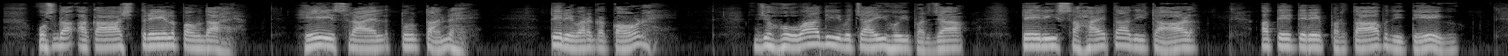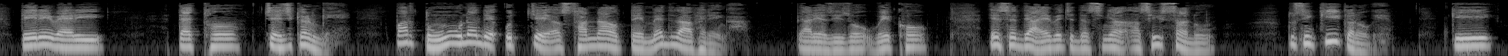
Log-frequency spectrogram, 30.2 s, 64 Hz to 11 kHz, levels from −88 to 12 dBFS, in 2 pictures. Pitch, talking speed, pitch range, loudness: 145 Hz, 110 wpm, 130-160 Hz, -21 LUFS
